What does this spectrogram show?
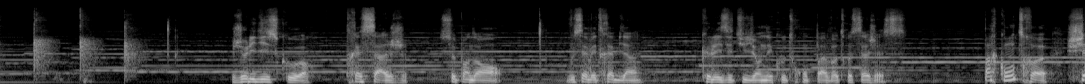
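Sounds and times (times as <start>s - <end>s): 
person clapping: 0.0s - 1.9s
speech: 2.3s - 9.2s, 9.8s - 10.8s.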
